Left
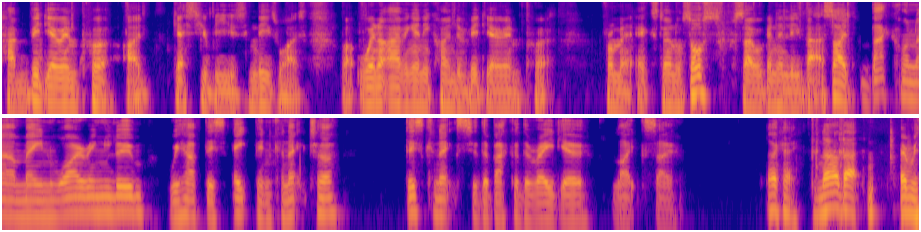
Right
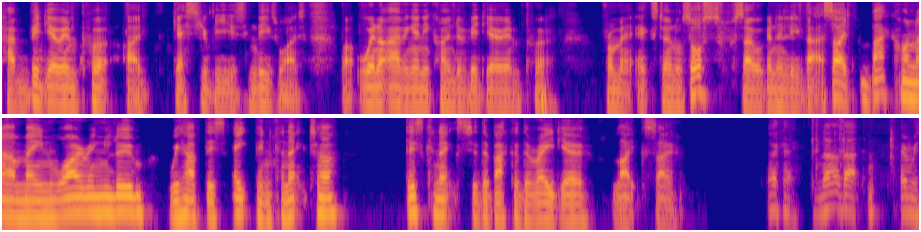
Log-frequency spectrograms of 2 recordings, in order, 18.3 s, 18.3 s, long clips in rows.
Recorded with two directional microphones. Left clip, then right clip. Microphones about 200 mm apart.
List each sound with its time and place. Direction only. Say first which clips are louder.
0.0 s speech: left 2 dB; 45° right (ahead or behind)
8.6 s speech: right 2 dB; 10° right (ahead or behind)
16.8 s speech: left 13 dB; 45° left (ahead or behind)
